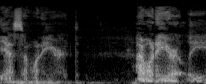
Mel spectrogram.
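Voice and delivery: hushed whisper. Speaker answering Lee in front of listeners, whispering. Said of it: "This is why I'm whispering".

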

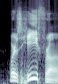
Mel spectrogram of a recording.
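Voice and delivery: enthusiastic, punchy delivery with a bang. Showing how to ask the guessing game's question, said with a bang. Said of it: "We got to say it with a bang".

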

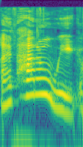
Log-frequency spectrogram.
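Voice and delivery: emphatic stress on week.

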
